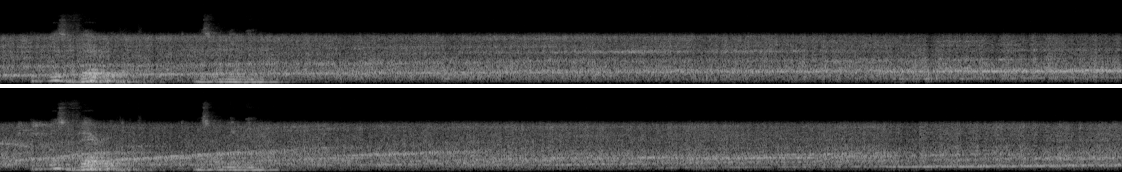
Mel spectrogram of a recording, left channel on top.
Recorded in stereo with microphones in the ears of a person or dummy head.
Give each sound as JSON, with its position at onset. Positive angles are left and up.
{"t": 0.3, "sound": "a man speaking", "side_deg": -80, "distance_m": 3.5}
